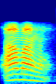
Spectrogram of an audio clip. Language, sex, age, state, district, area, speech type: Tamil, female, 60+, Tamil Nadu, Tiruppur, rural, conversation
